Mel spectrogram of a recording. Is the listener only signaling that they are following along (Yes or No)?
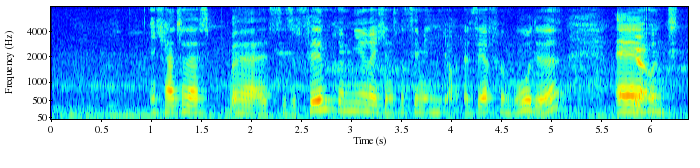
Yes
